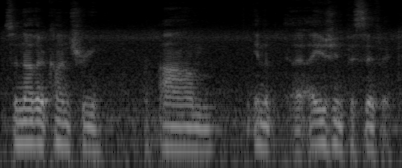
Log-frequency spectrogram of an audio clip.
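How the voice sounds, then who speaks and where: A man tutoring a child, casually explaining a storybook in simple, halting steps. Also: on the low side, fairly even intonation, darkish tone, slight background noise, low-quality recording.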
